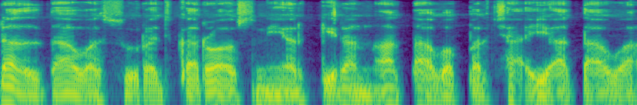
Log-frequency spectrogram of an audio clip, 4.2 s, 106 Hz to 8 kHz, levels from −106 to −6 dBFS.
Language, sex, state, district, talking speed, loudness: Hindi, male, Jharkhand, Jamtara, 185 wpm, -17 LUFS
